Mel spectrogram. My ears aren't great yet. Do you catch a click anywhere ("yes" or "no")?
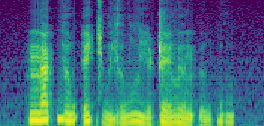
no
